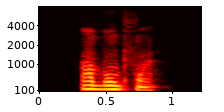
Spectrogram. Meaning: plumpness, stoutness
- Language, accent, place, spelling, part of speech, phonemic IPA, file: French, France, Lyon, embonpoint, noun, /ɑ̃.bɔ̃.pwɛ̃/, LL-Q150 (fra)-embonpoint.wav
